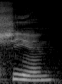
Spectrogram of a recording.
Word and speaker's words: Shein: The last company, and this is a company that these young folk be using, is Shein. Shein, I'm probably saying it wrong. It's pronounced Shein.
